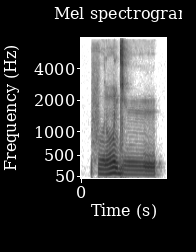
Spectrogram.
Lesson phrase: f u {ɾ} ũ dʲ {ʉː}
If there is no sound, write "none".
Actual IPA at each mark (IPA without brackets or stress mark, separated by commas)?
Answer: ɾ, ʉː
